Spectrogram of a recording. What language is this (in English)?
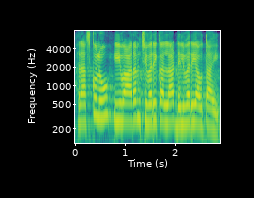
Telugu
